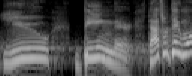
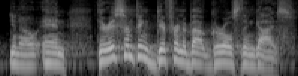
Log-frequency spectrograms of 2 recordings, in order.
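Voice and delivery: ordinary delivery

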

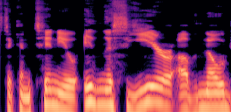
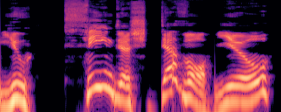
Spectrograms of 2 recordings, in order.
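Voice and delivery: mock heroic yell; 6 semitones higher, slower than usual. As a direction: throw it at the villain, pitched way up. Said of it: "Yamcha's yelling".

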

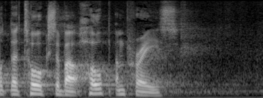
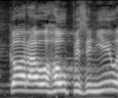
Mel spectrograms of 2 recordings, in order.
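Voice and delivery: louder, higher cry to God; fervent declaration; 7 semitones higher, 9 dB louder than usual. Acted. Preacher acts out the people addressing God, fervent. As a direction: proclaim it with conviction.

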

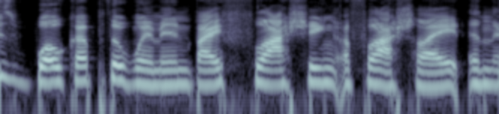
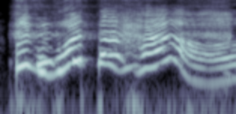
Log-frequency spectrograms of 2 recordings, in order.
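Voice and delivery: incredulous; 11 semitones higher, 5 dB louder than usual. Real, not acted. Reacting to creepy high voice.

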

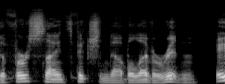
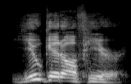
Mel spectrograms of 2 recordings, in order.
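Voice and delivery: slow, loud, firm order; command; 5 semitones higher, 8 dB louder, slower than usual. A narrator's reading. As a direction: order him out deliberately. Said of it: "he commanded".

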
